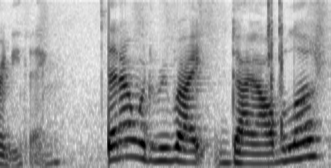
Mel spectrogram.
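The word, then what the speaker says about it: Diavola: then I would rewrite diola I think is how you say it by Jennifer Thorne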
